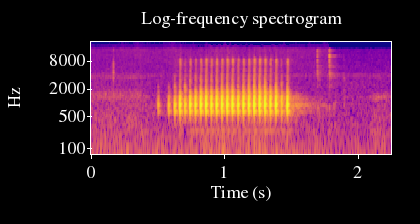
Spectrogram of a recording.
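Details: Hairy Woodpecker drumming: a single rapid, even roll of about twenty sharp taps packed into roughly one second, much faster than a Downy Woodpecker's drum, with a faint click or two afterward.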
